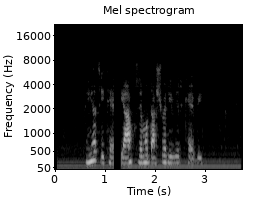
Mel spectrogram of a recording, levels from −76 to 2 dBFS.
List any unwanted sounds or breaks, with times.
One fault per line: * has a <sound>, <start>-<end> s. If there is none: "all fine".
* has a dropout, 1.2-1.3 s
